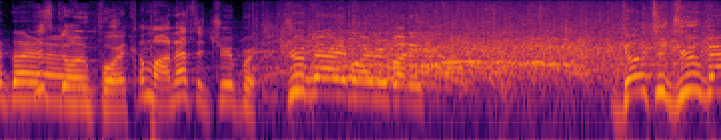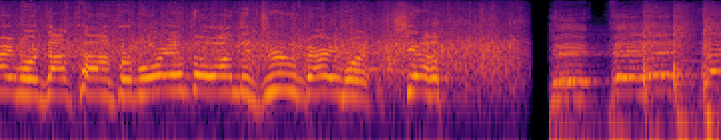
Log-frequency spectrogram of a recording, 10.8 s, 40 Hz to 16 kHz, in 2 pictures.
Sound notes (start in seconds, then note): 3.3 cheers and applause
